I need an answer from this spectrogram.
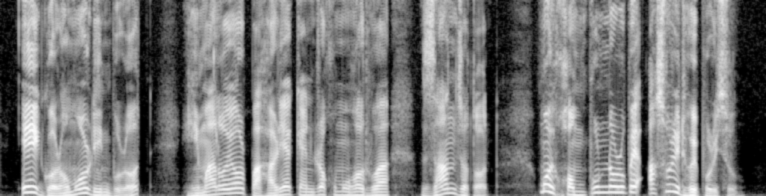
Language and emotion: Assamese, surprised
